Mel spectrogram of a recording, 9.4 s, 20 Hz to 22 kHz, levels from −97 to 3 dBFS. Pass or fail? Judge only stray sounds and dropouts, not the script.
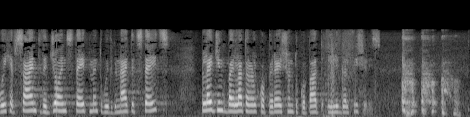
fail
